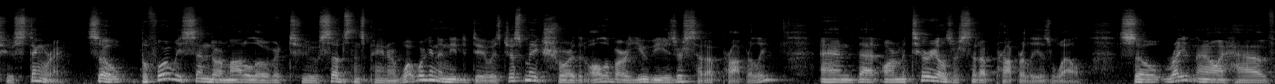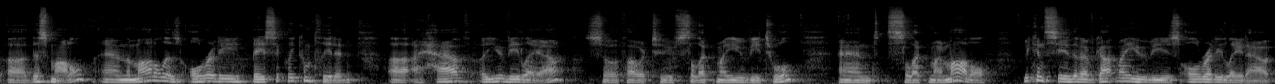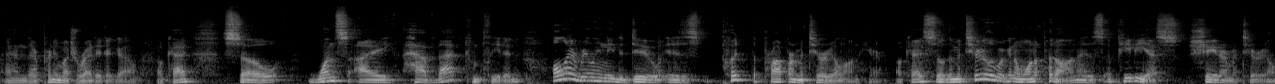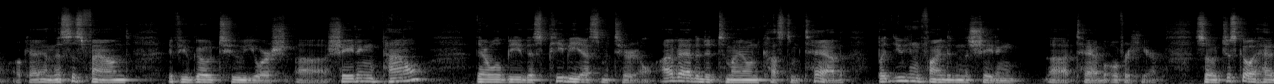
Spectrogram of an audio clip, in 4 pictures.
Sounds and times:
Speech: 0:00.0 - 0:50.9.

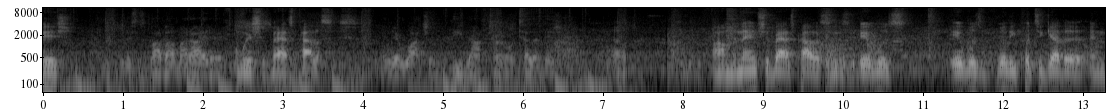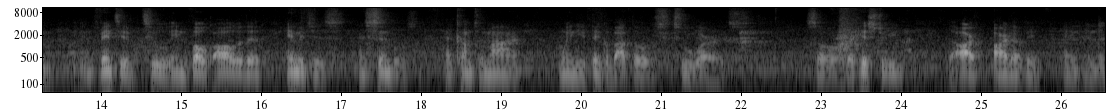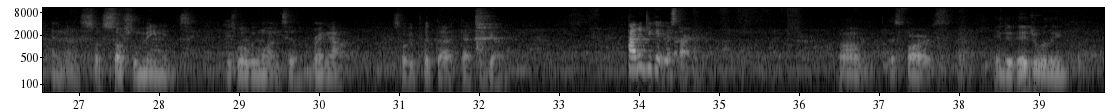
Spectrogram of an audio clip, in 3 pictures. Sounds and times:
Music: 0:00.0 - 0:07.7
Speech: 0:01.0 - 0:07.3, 0:08.4 - 0:10.8, 0:11.4 - 0:22.0, 0:22.8 - 0:30.4, 0:31.0 - 0:32.3, 0:36.5 - 0:39.4.

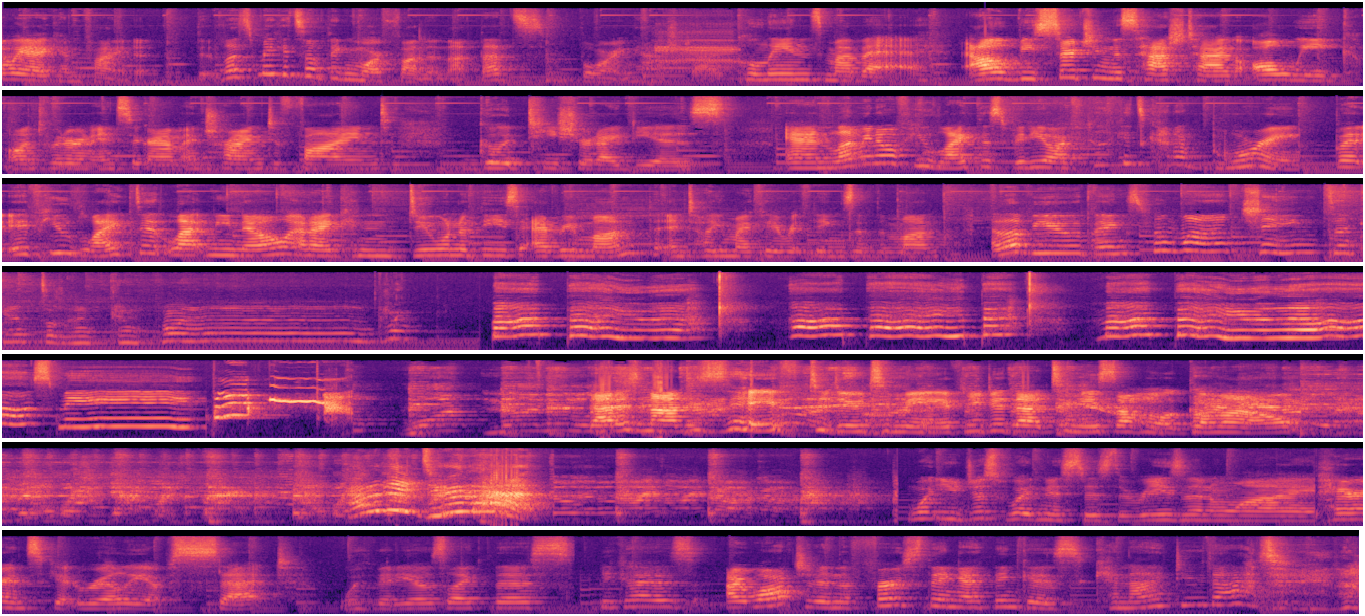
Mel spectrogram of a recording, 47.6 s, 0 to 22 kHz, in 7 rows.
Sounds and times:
Speech: 0:00.0 - 0:19.9, 0:29.3 - 0:33.8, 0:35.8 - 0:36.8, 0:38.5 - 0:47.3
Music: 0:00.0 - 0:22.9, 0:29.0 - 0:47.6.

